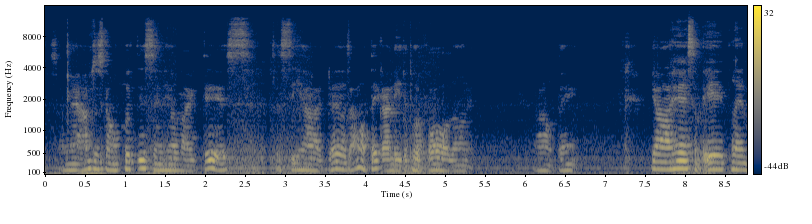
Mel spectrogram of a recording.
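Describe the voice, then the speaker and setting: Low-voiced woman chatting in an echoey kitchen. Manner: chatty and rambling, keeps addressing viewers as y'all. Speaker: vlogger. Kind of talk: casual cooking vlog chat. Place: home kitchen. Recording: echoey room with background noise.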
